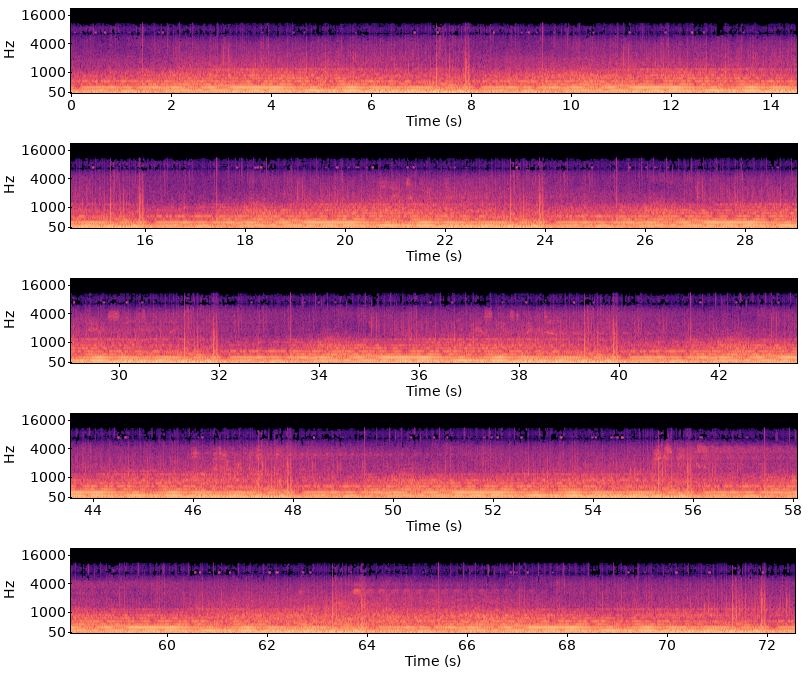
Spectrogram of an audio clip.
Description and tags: under everything another layer
A combination of vinyl, voice, and synthesizer being processed with a Kaoss Pad.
